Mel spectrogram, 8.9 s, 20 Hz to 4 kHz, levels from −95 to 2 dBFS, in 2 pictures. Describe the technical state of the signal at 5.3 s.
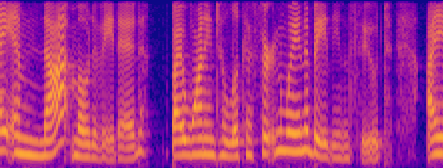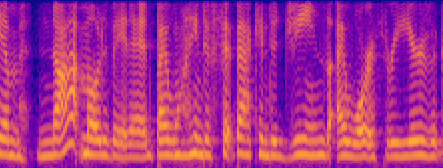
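At 5.3 s the speech is intact, with nothing missing, distorted or out of place, and it carries the narrow telephone bandwidth of the call path, with nothing above 4 kHz, as the G.711 mu-law codec at 64 kbps delivers it.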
